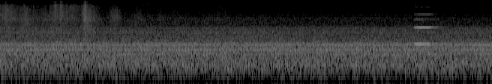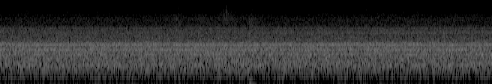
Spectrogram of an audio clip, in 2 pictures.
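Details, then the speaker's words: Steady fan hum with a single short electronic beep as an ICU mechanical ventilator is switched on with its rear power button and starts up during a training demonstration. "راح نبدي نشغل الجهاز. اكو باور لي ورا دوسه يبدي يشتغل."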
